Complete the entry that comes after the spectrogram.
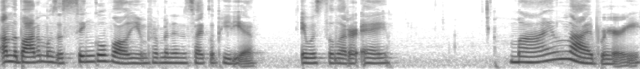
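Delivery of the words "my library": said full of pride. [name] shows her books in a suitcase, proudly. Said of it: "[name] said proudly".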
